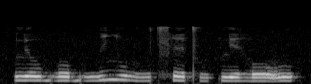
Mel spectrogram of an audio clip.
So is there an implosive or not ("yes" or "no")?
no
